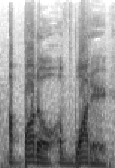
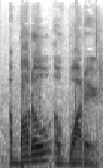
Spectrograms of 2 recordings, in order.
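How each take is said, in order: No difference in how they are said.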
